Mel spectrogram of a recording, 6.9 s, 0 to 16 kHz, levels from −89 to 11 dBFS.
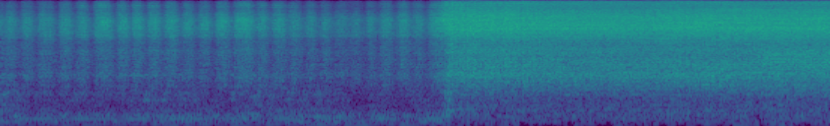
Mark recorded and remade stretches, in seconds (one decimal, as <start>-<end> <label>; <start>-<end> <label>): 0.0-6.9 recorded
